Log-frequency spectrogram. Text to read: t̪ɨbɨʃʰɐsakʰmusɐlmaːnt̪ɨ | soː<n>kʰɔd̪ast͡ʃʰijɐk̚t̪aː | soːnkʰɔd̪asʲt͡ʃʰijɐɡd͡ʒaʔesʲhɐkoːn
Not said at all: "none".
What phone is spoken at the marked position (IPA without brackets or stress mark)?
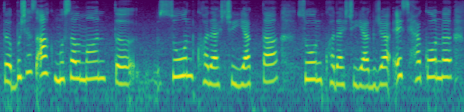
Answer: n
